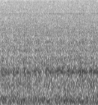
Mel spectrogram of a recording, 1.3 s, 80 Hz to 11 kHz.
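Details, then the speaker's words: Cadillac Coupe Deville 7.0 L 425 CI engine after tune-up with new AC Delco plugs and ignition timing reset; smooth, steady idle with no tick left, engine even and healthy: normal idle. "much better now no more tapes"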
